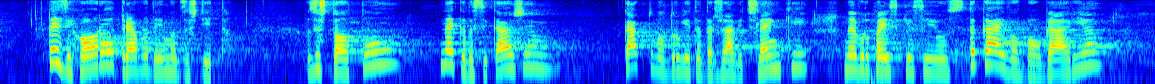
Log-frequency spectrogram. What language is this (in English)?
Bulgarian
